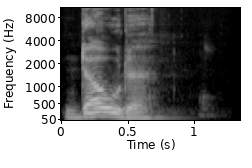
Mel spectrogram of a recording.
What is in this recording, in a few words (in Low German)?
"dauwde", kaevels platt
